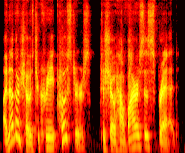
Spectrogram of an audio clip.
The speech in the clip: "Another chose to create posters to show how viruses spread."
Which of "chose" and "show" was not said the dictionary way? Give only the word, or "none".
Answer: none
